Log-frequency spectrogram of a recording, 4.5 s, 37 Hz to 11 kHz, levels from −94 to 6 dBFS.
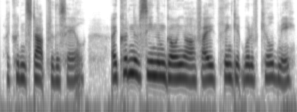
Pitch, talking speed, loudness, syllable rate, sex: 205 Hz, 270 wpm, -16 LUFS, 5.5 syllables/s, female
